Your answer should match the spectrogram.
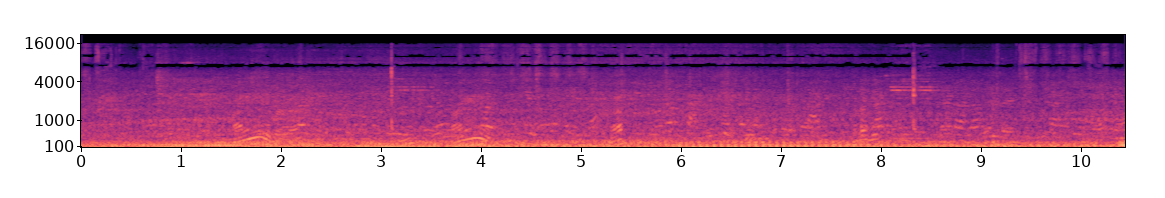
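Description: Busy street ambience: a steady low rumble of road traffic with people talking in the background.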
